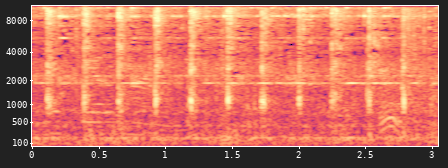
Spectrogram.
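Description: Horse hooves clip-clopping at a steady trot while pulling a delman carriage around a fountain park in Purwakarta, close and rhythmic, with light background voices.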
